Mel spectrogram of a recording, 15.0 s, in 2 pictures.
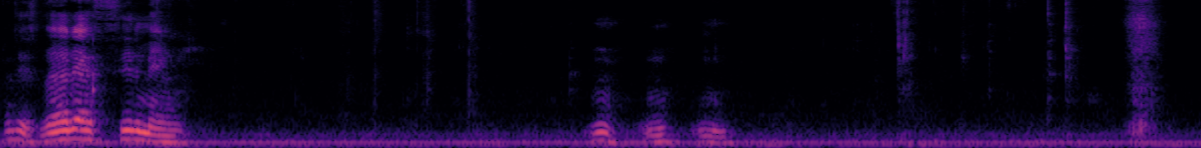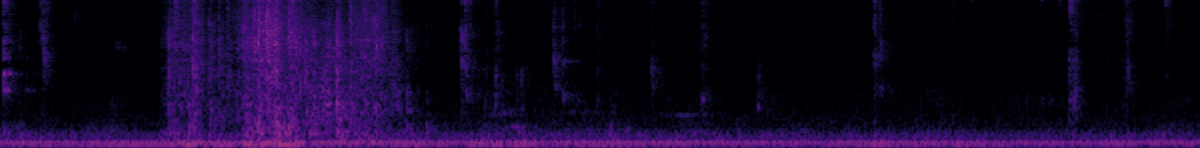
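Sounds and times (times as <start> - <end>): chewing and mouth sounds: 1.2 - 3.7, 5.1 - 8.5, 10.1 - 15.0.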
